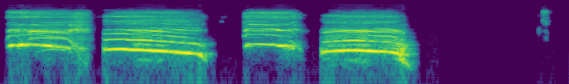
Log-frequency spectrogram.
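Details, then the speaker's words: Imitated stridor, as from a goiter compressing the trachea: four harsh, high-pitched crowing inspiratory and expiratory breath sounds indicating upper airway obstruction. "Stridor is that crowing sound that is an indicator of obstruction of the airway. It's inspiratory and expiratory."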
